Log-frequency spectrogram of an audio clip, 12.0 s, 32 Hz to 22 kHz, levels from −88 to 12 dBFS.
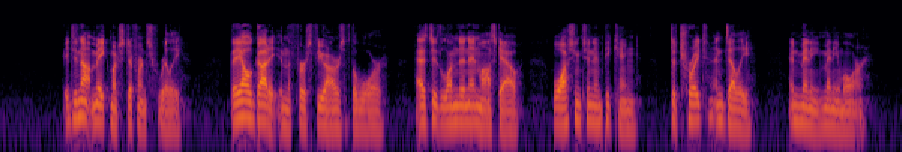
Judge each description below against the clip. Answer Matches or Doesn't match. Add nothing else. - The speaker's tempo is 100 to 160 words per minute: Doesn't match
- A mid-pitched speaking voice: Doesn't match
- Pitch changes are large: Doesn't match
